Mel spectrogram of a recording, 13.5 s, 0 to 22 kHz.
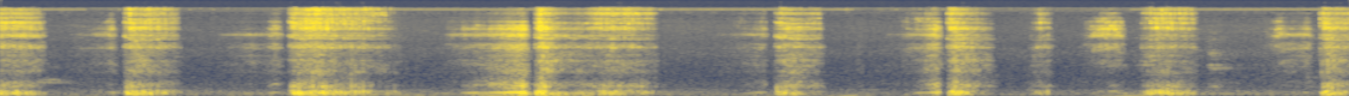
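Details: A sleeping Border Collie named Jon, recorded on 14/04/2018, gives a series of irregular low, raspy snorts and snores, short bursts spaced unevenly through a quiet indoor setting.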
